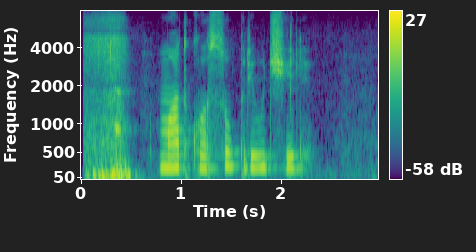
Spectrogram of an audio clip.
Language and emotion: Russian, neutral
